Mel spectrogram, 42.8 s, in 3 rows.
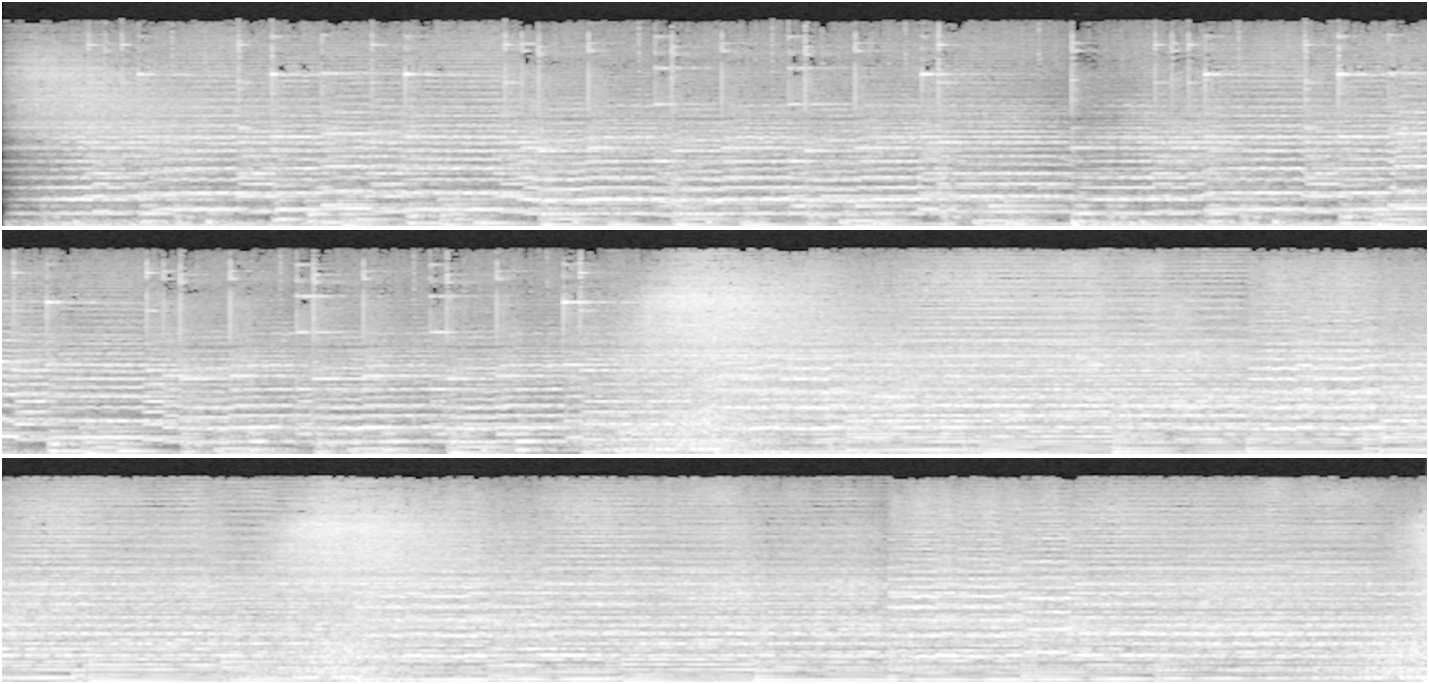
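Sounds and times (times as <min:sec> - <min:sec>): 
sad background music: 0:00.0 - 0:42.7.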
